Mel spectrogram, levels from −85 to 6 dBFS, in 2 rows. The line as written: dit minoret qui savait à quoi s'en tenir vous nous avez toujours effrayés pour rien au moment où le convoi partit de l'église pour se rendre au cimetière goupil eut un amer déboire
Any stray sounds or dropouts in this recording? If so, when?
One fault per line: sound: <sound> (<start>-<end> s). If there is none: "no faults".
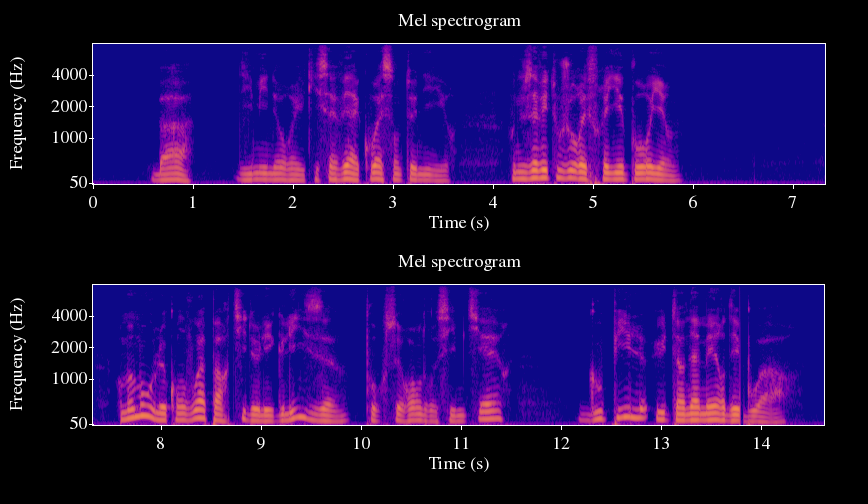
sound: dropout (13.8-13.8 s)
